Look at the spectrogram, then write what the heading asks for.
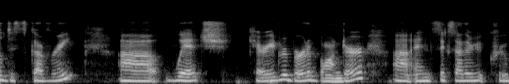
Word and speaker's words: Bondar: pronunciation of her name it is indeed bonder not bondar um something that was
